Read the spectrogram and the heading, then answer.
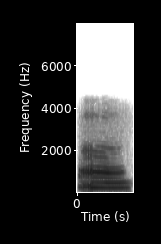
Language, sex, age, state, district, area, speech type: Santali, female, 18-30, West Bengal, Birbhum, rural, conversation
